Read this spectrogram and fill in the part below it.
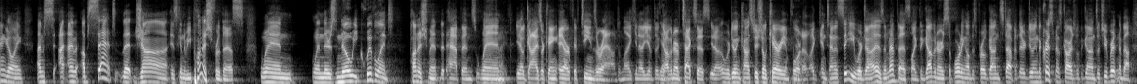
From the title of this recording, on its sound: Live from New York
